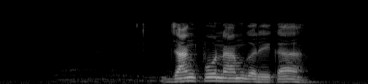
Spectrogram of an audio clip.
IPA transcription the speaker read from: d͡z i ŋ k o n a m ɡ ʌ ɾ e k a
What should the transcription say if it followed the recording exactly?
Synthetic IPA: d͡z a ŋ p o n a m ɡ ʌ ɾ e k a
